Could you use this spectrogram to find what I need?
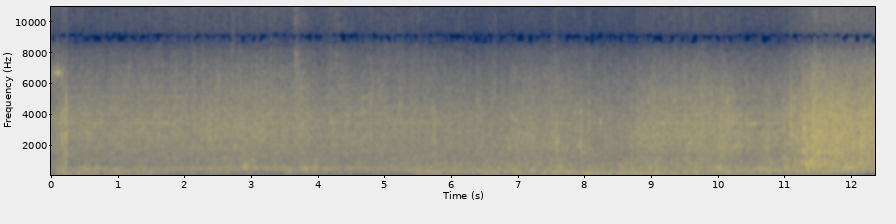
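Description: A boat engine rumbles nearby.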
